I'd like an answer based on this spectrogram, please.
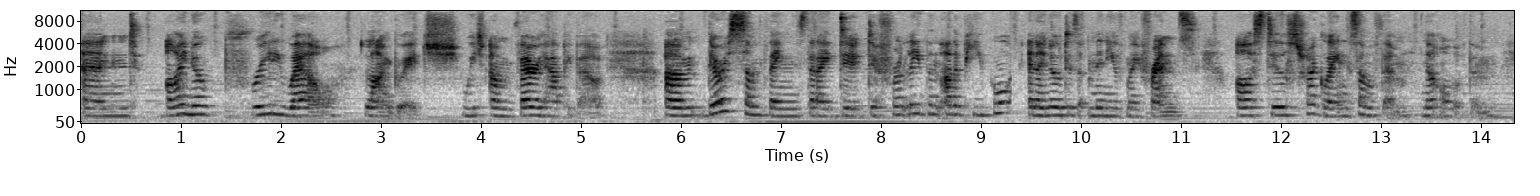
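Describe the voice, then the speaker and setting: Over noticeable background noise and audible room echo, a woman talks at a fairly slow pace with a fairly high pitch and fairly even intonation. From Poland. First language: Polish. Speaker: YouTuber. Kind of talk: casual vlog talk. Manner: hesitant with filler sounds.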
